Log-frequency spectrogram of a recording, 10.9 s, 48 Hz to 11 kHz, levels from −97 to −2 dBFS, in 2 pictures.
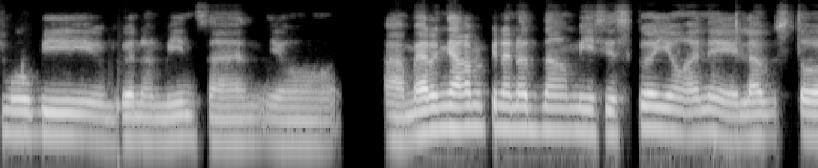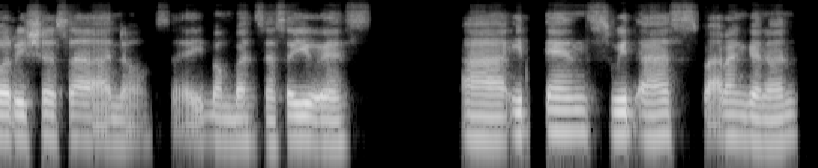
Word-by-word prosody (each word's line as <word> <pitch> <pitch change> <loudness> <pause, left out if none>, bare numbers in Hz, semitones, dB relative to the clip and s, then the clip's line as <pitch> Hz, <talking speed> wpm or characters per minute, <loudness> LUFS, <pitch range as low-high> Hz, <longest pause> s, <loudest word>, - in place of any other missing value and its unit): movie 145 -3 +1
ganun, 130 -1 +1
minsan, 125 -2 -3
yung 115 -1 -6 0.3
ah, 130 -1 0
meron 155 +5 +6
nga 180 0 +7
kaming 185 0 -2
pinanood 175 -1 +3
ng 170 -1 +1
misis 155 -2 -1
ko 180 - +3
yung, 170 -3 +3
ano, 150 +2 0
eh, 135 -4 +1
love 140 0 0
story 140 -1 +3
siya 135 0 -1
sa 135 -1 -2
ano, - - -9
sa - - -16
ibang 125 -1 -5
bansa, 120 -1 -4
sa 115 - -11 0.2
U.S. 120 0 -2 0.6
Ah, 130 -1 +1
"It 145 - 0 0.2
Ends 155 0 -1
With 150 0 +2
Us," 140 +1 -3
parang 140 -2 -2
gano'n? 125 +2 -2
140 Hz, 175 wpm, -23 LUFS, 125-155 Hz, 0.6 s, nga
